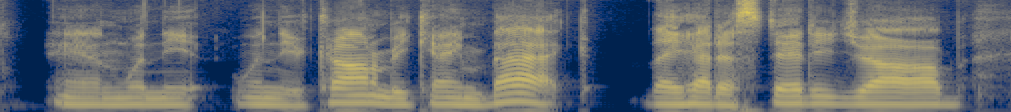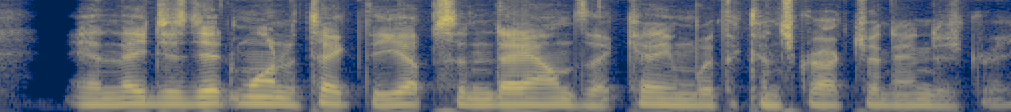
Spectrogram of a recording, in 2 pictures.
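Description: A man with a North Carolina accent, fairly even intonation and dry, close sound with no echo. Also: medium pitch for a man, fairly quick pace. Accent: US Southern, North Carolina. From North Carolina, Salisbury. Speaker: home builder. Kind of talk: interview.

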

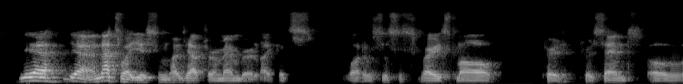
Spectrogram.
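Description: A man with a Dublin accent, lively intonation and a moderate pace. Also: fairly low pitch for a man. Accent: Dublin Irish. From Dublin, north side (Sutton). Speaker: retired rugby player. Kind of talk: casual interview.

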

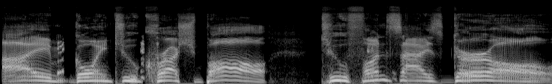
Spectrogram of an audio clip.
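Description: The voice is a put-on character voice from a man. He delivers it at a very slow pace. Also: fairly high pitch for a man. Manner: menacing, put-on.

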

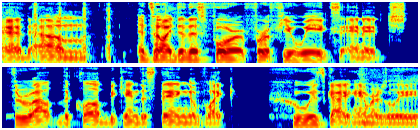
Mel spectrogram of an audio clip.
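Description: Speaking with an American accent, a man uses a very deep, low pitch and a bright, sharp tone, with ordinary pitch variation at a fairly slow pace. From Dallas area, Texas.

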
